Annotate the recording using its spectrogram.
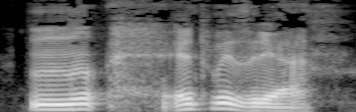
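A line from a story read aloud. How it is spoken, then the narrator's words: Snorting. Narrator (Russian): хмыкнул я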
